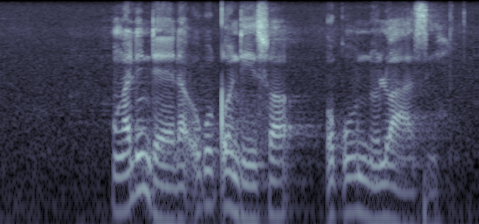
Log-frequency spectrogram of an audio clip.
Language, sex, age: Zulu, male, 19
